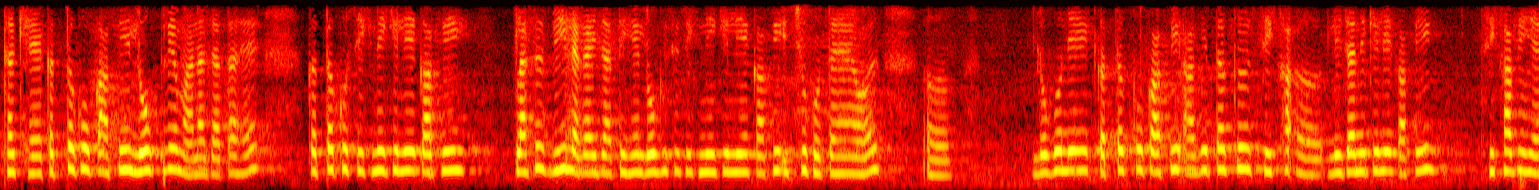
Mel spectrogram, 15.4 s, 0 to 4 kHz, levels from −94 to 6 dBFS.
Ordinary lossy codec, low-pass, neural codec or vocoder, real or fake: AAC, 24 kbps; 3.6 kHz; vocoder, 44.1 kHz, 128 mel bands, Pupu-Vocoder; fake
